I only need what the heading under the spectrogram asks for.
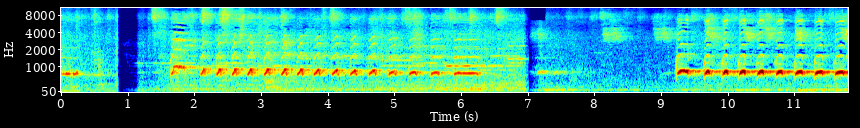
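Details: Bangkok zebra dove lure song for prompting other birds to sing: two bursts of quick, harsh, ringing repeated coos separated by a quiet gap, the recording sounding strained and buzzy.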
